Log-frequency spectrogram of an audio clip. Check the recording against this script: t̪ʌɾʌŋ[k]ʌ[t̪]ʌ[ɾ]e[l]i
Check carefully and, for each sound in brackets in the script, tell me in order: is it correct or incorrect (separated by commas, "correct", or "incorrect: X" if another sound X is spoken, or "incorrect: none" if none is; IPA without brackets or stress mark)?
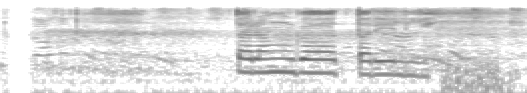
incorrect: ɡ, correct, correct, correct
